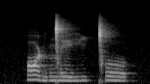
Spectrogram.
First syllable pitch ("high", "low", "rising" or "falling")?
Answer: falling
